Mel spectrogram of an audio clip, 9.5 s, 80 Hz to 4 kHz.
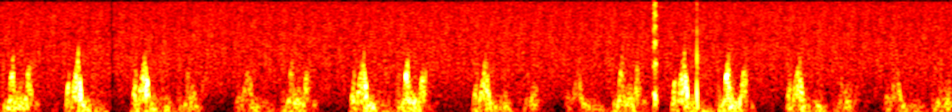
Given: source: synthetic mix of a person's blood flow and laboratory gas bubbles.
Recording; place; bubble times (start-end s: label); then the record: Doppler ultrasound of blood flow; precordium
6.52-6.58 s: bubbles
6.93-7.01 s: bubbles
From the record:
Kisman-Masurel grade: 123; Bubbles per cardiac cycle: 1 to 2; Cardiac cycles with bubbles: 10 to 50%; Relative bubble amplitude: loud (0.450 to 0.775); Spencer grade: 2 (many but less than half of the cardiac periods contain bubble signals, singularly or in groups); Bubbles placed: only in the low amplitude regions of the cardiac cycle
